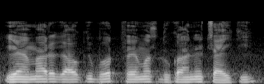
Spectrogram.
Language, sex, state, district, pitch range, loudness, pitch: Hindi, male, Maharashtra, Gondia, 115-125 Hz, -17 LUFS, 120 Hz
